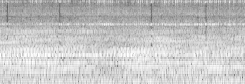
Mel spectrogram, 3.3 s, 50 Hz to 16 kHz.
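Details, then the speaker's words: IBM PC AT 5170 hard drive powered up after battery-leak damage: steady high whine with a rough gritty edge at constant speed; rough worn spindle bearings, drive spins, possible head crash suspected. "those are some bad there there's some rough bearings in there okay it hasn't blown up that's a good sign and the hard drive spins this is good"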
